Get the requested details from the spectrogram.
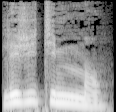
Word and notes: légitimement: francais

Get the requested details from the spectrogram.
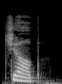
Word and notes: job: anglais

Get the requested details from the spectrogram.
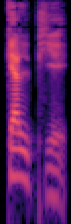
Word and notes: cale-pied: francais

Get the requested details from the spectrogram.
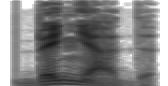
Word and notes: baignade: francais

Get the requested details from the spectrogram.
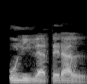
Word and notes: unilateral: espagnol

